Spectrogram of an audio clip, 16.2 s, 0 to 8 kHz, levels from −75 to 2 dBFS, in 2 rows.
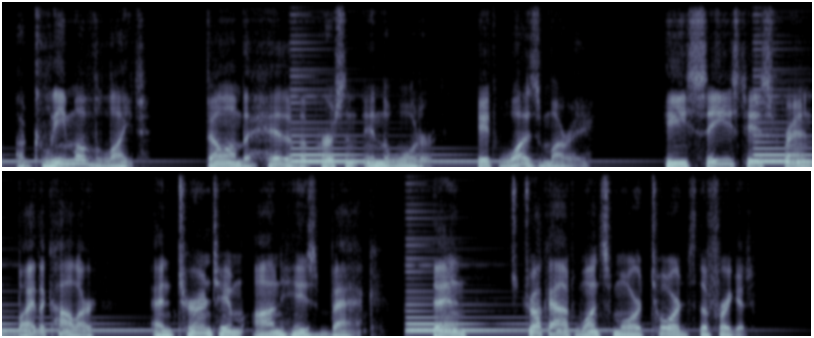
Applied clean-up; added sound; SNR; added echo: none; Acoustic guitar; 5 dB; none.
